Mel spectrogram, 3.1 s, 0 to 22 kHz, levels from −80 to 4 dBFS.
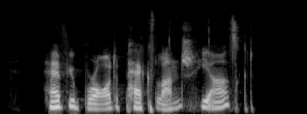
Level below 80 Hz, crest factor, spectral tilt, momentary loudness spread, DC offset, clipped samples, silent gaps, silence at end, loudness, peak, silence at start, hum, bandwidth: -62 dBFS; 18 dB; -7 dB/octave; 5 LU; under 0.1%; under 0.1%; none; 0.55 s; -21 LUFS; -4 dBFS; 0.45 s; none; 12.5 kHz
